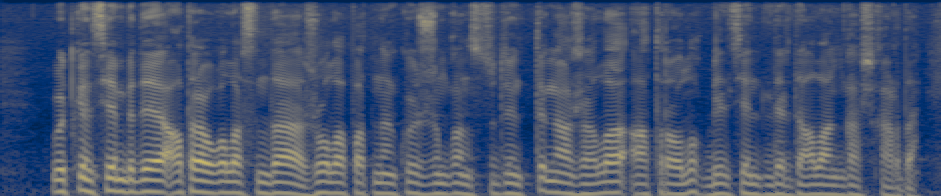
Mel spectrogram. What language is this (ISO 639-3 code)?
kaz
